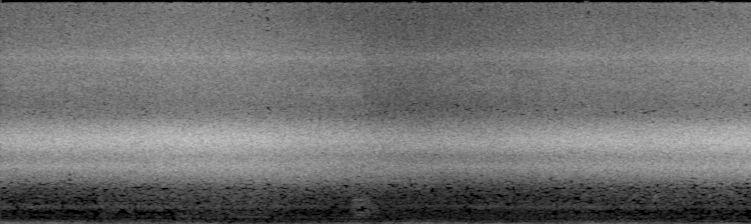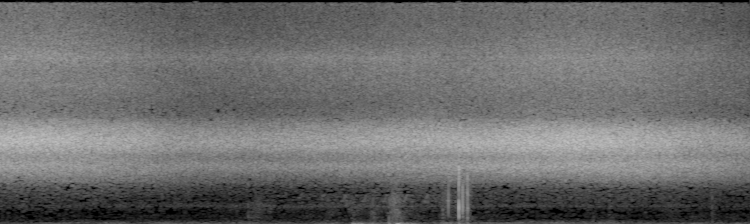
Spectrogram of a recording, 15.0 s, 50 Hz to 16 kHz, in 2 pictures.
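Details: West Virginia Brood X emergence, June 2021, plentiful periodical cicadas averaging about 85 dB on a phone app: high, hissing chorus pulsing in long swells roughly every five seconds, with a brief sharp knock near the end.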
